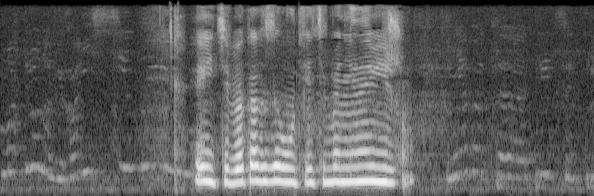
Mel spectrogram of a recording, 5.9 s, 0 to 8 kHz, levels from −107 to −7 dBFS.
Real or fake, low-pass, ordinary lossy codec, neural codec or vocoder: real; 7.2 kHz; AAC, 32 kbps; none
